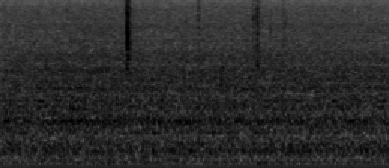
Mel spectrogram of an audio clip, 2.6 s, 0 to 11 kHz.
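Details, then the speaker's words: BMW xDrive35d diesel, bought sight unseen, first start: fired right up with check engine light on; steady smooth low diesel rumble at idle, no knocks or misses, runs smooth. "is that it just one light it runs so smooth"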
